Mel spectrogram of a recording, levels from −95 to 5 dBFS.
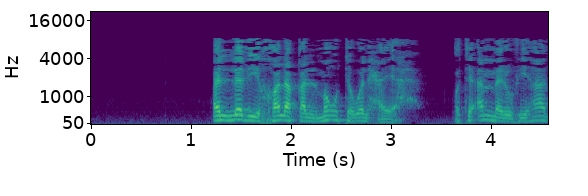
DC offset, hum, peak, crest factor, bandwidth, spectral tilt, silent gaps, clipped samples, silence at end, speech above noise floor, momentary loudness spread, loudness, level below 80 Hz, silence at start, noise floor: under 0.1%; none; -8 dBFS; 22 dB; 8.8 kHz; -4.5 dB/octave; none; under 0.1%; 0 s; 45 dB; 15 LU; -28 LUFS; -62 dBFS; 1.25 s; -72 dBFS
